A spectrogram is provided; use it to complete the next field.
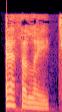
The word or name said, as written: ethylate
